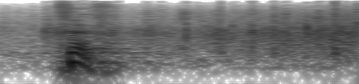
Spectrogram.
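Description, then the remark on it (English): Sparse, scattered clapping from an audience, a thin patter of hands rather than full applause, with a brief voiced exclamation near the start. “Not everybody's clapping.”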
